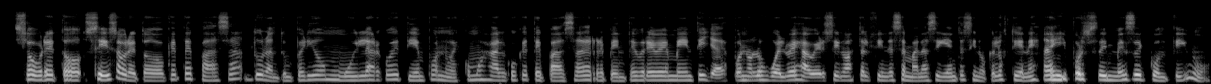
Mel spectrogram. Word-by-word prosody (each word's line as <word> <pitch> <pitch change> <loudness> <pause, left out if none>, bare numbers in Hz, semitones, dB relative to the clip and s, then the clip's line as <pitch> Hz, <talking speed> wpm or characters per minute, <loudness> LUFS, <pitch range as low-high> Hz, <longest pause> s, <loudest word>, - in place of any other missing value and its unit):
Sobre 220 -1 +3
todo 195 -2 +2
sí, 210 - +5
sobre 230 -9 +2
todo 170 -1 -2
que 225 - -4
te 255 +2 -1
pasa 200 +4 -5
durante 215 -8 -2
un 175 - -7
periodo 210 +4 -2
muy 190 -3 -2
largo 205 +2 -1
de 230 0 -1
tiempo, 195 +1 -4
no 180 -5 -5
es 160 - -11
como 210 +3 -5
es 215 - -5
algo 190 +1 -2
que 215 +1 -5
te 195 -1 -2
pasa 170 +3 -2
de 210 - +1
repente 180 -1 -4
brevemente, 195 +1 +1
y 220 - -2
ya - - +2
después 190 +4 -4
no 190 - -1
los 205 0 +1
vuelves 190 +3 +2
a 175 - +4
ver, 165 0 +2
sino 190 +1 -2
hasta 200 +2 -3
el 195 - -7
fin 195 0 -4
de 190 - -4
semana 175 -1 -2
siguiente, 185 +2 -2
sino 195 -6 -6
que - - -5
los 210 +1 -3
tienes 195 0 -1
ahí 215 +1 +7
por 250 0 +5
6 210 -1 +3
meses 215 +3 +3
continuos. 195 - -3
195 Hz, 250 wpm, -26 LUFS, 185-215 Hz, -, ahí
